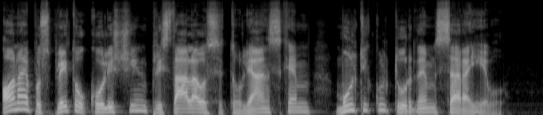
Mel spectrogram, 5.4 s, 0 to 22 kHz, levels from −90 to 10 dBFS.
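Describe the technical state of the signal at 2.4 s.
At 2.4 s the speech signal is intact, with no dropout, distortion or other fault at that moment.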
